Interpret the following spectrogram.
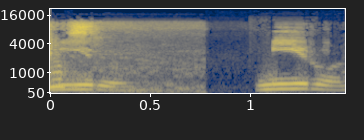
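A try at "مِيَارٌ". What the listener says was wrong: Oh, no, not mirun. Miyarun. Miyarun, right. The ya, the Hamza will change into a ya. And the fatha on the ya will remain. And then the ra as it is. So that becomes miyarun. Sorry, miyarun.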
